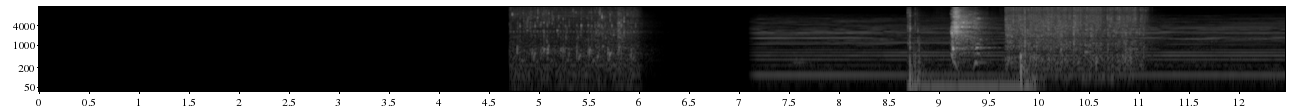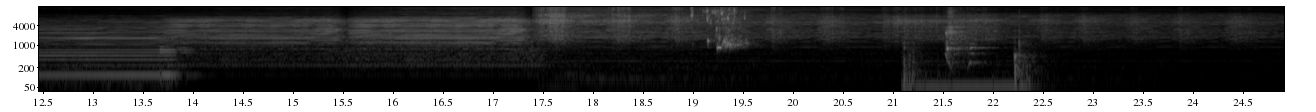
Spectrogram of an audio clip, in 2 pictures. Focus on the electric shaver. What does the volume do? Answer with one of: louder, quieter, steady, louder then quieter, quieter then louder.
louder then quieter.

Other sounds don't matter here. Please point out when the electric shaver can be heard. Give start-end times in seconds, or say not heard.
7.1-24.8.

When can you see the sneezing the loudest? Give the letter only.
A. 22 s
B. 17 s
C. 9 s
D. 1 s
C.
